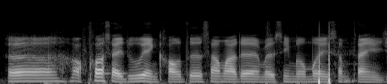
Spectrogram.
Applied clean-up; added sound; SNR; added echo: none; Crackle; 8 dB; none.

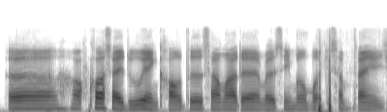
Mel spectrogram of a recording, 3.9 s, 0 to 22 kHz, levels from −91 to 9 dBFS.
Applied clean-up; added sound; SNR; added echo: neural diffusion model UNIVERSE++.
